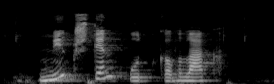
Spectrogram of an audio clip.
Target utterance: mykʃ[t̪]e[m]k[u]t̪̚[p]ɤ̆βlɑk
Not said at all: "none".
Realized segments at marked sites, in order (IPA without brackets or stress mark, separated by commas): t̪, n, u, k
